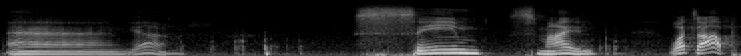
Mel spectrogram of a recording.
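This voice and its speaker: A calm, unhurried old male tortoise, as a woman puts him on in a told folktale. His voice drops low and drawls each word out. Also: vocal fry, heavily acted. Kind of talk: storytelling to a child.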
